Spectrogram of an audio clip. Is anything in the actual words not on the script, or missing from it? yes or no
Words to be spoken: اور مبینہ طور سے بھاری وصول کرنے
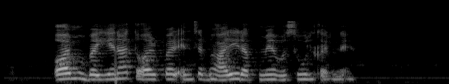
yes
